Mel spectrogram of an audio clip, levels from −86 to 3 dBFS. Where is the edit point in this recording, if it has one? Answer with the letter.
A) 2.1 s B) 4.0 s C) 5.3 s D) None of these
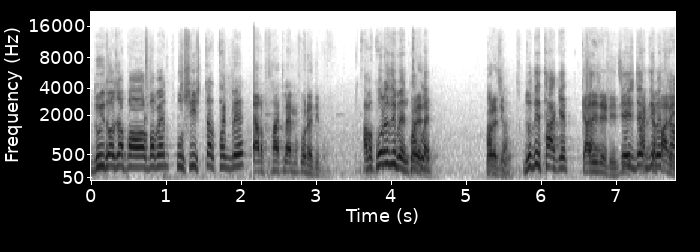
A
